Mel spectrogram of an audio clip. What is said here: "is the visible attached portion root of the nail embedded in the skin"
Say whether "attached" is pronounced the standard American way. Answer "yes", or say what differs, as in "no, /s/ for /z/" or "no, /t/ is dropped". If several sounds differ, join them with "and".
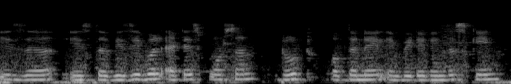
no, /s/ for /tʃ/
